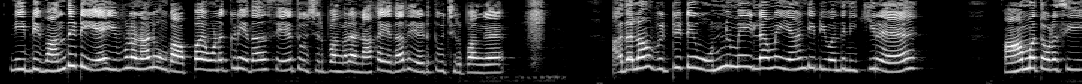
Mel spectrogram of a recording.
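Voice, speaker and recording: A woman voicing a caring, motherly village woman in a cartoon, sympathetic and quick to anger on another's behalf. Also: extremely high pitch, fairly bright tone. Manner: sympathetic, indignant, fussing. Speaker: elder sister figure. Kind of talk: cartoon voice acting.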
